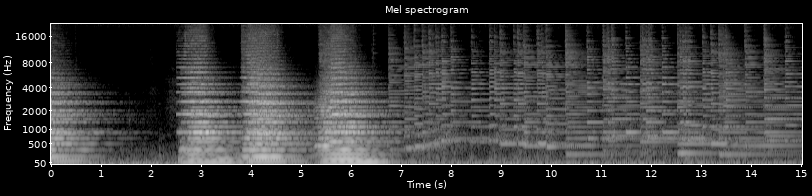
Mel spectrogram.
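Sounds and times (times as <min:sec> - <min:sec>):
trumpet, strings and continuo slow movement: 0:00.0 - 0:01.0, 0:02.6 - 0:07.0.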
